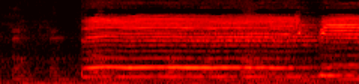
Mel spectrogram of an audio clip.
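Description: Soft instrumental music, then about half a second in a high singing voice comes in and holds one long steady note.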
